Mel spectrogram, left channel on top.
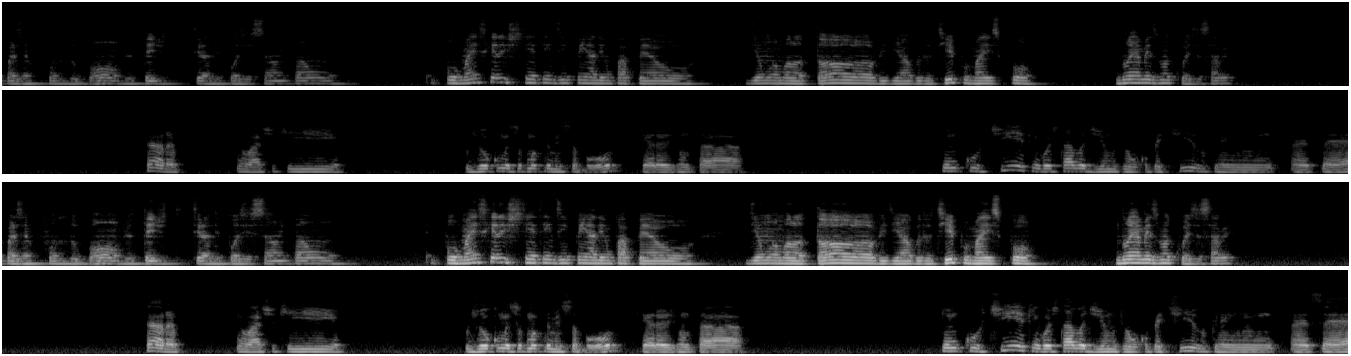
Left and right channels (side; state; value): left; quieter; 11.4 dB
